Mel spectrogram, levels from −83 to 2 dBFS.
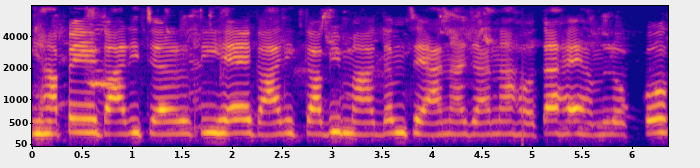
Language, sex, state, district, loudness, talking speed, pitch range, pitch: Hindi, female, Bihar, Kishanganj, -14 LUFS, 150 wpm, 260-285 Hz, 270 Hz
